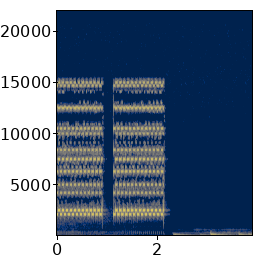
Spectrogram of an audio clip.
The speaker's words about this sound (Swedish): Plötsligt ekar en ringsignal genom klassrummet. Det ringer och folk börjar fnissa och skratta och sådär, för att de vet ju, shit's about to go down. Elevernas blickar skannar febrilt efter signalens ursprung.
